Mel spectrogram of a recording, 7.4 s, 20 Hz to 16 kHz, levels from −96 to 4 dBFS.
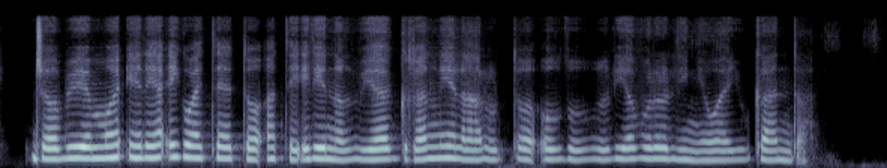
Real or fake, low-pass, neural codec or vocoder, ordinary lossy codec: fake; 10.8 kHz; codec, 16 kHz in and 24 kHz out, 0.9 kbps, LongCat-Audio-Codec, fine tuned four codebook decoder; AAC, 96 kbps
